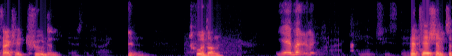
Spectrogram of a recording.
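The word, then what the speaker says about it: Troodon: It's actually Truden.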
